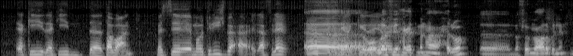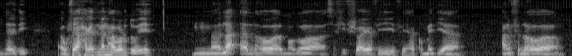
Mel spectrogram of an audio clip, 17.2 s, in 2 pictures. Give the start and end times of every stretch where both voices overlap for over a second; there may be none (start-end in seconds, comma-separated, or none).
4.6-6.2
